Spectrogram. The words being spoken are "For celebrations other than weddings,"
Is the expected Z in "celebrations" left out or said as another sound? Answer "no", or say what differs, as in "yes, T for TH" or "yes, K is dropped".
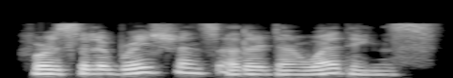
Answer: yes, S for Z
